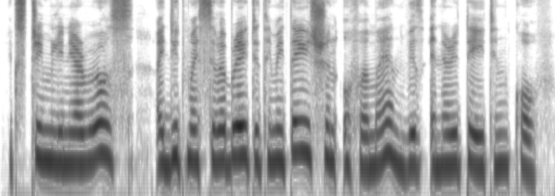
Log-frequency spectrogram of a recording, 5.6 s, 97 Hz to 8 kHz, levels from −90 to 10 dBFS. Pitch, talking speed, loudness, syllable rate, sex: 210 Hz, 150 wpm, -20 LUFS, 5.4 syllables/s, female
